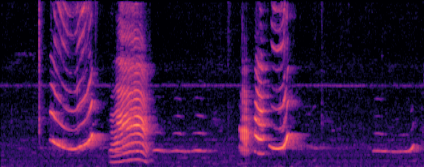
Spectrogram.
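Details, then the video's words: A pet rose-ringed (Indian ringneck) parakeet talks, giving a few short, nasal, speech-like phrases with swooping pitch, ending in a thin rising whistle; the background is quiet. "Ringneck parrot bird talking"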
